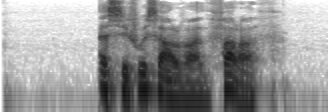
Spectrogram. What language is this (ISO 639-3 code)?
kab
